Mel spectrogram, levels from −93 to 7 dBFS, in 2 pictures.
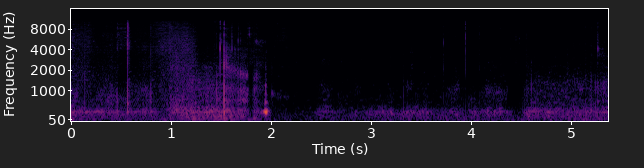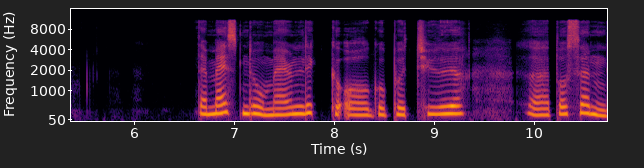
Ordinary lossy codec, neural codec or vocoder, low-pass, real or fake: none; codec, 24 kHz, 0.9 kbps, WavTokenizer, medium speech release version 2; 10.8 kHz; fake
